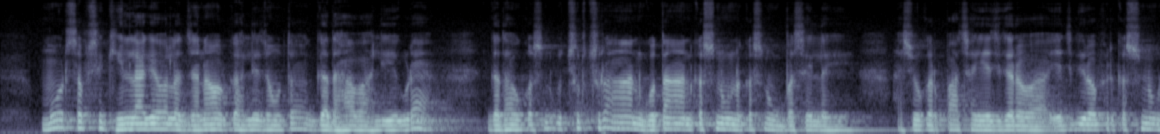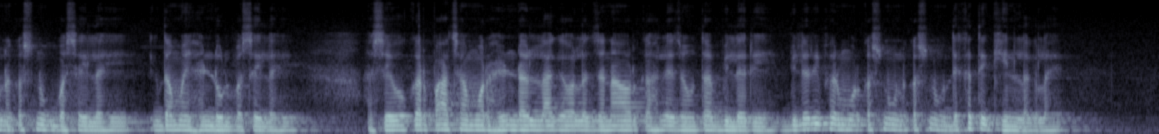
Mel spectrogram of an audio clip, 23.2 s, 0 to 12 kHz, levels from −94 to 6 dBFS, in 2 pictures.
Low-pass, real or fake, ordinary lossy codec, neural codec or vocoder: none; real; none; none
